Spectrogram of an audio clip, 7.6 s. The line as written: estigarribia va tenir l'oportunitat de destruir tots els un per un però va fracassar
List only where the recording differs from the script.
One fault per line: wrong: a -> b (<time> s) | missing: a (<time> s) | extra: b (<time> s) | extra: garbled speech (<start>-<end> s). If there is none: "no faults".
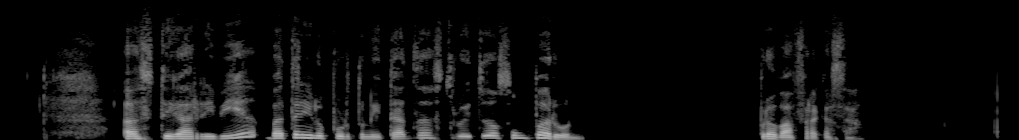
no faults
